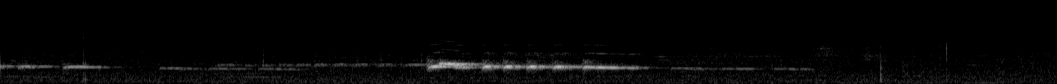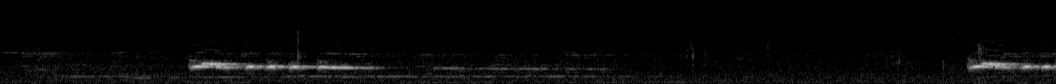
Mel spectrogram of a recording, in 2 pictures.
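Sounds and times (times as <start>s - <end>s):
spotted dove cooing: 0.0s - 1.1s, 1.7s - 7.6s, 12.5s - 16.5s, 20.2s - 21.1s.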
